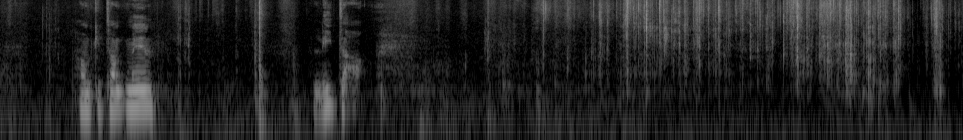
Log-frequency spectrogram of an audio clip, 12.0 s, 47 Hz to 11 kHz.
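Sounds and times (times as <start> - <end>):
card pack wrapper crinkling and tearing: 6.7 - 12.0.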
